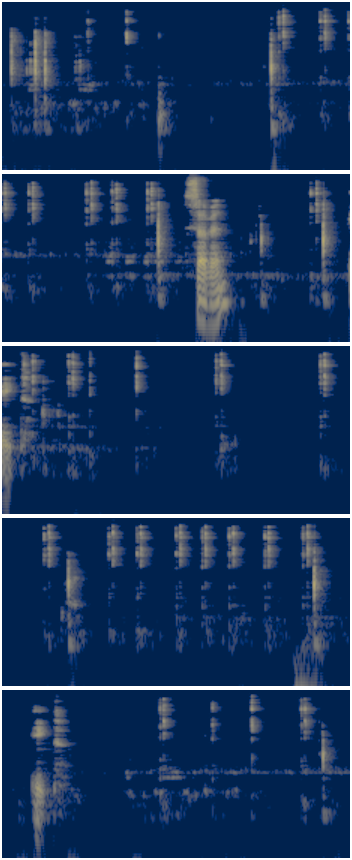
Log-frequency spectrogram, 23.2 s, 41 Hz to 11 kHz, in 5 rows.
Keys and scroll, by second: 0.3 5.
